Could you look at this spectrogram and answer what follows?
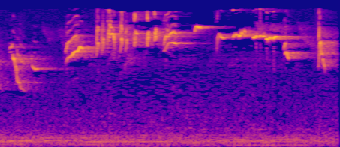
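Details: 'Ngalas' wild-type song of the Oriental white-eye, or pleci: begins with a falling note, then long, very high thin trills and sustained whistled notes interrupted by quick chirps.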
